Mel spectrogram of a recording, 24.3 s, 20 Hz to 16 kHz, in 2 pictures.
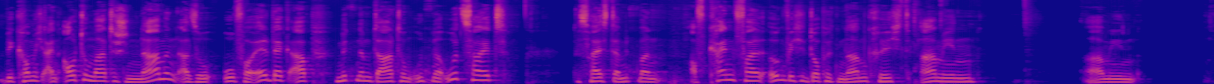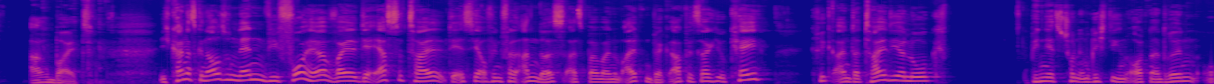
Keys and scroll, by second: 5.7 shift+-, 8.6-10.2 typing, 11.9-13.7 typing.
